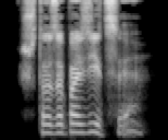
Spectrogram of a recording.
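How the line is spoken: Cold question. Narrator (Russian): холодно спросил Хорен

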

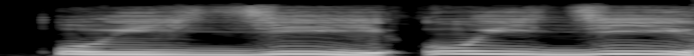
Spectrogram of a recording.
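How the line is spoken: Whimpering. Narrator (Russian): хныкал Азат

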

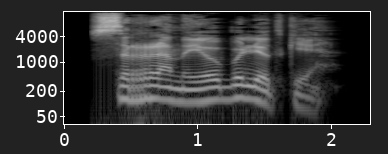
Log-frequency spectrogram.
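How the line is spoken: Displeased growl, armored man. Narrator (Russian): недовольно рыкнул мужчина в доспехе

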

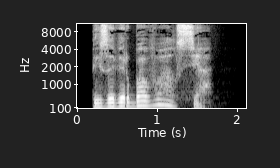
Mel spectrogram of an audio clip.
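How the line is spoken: Quiet. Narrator (Russian): тихо сказал Саммерин

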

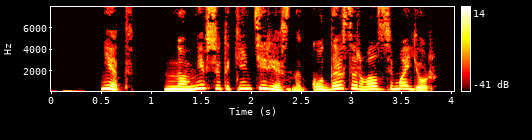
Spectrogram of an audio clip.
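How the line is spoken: Exclaiming. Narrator (Russian): воскликнула Вика

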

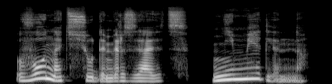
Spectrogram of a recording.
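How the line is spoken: Quiet. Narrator (Russian): Худенькая Евдокия Федоровна тихо сказала

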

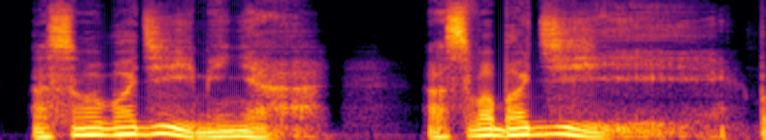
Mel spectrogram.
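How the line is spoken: Animal-like whisper. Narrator (Russian): повторила она все тем же звериным шепотом

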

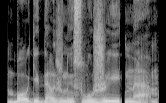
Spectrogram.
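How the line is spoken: Hiss. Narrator (Russian): прошипел Диос

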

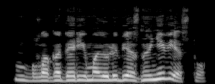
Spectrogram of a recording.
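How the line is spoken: Grumbling. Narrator (Russian): буркнул

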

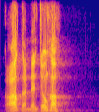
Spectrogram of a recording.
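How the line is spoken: Loud laughter. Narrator (Vietnamese): Vô Ảnh Kiếm cười lớn nói

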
